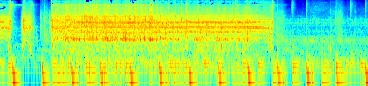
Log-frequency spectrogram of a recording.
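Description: Cordless drill spinning a car alternator by its pulley nut, which turns the belted electric motor: a couple of short blips, then a steady run of about four and a half seconds that stops suddenly. Background music with a beat plays throughout.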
